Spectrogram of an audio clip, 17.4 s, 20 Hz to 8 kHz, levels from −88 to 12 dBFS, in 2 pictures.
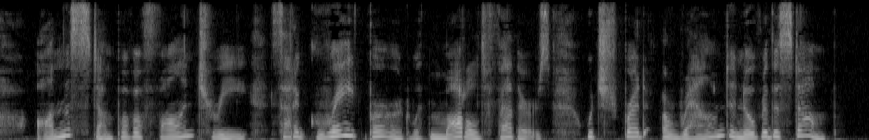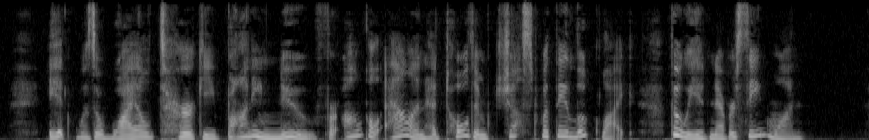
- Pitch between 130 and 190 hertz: No, high, 215 Hz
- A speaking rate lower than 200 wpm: Yes, average, 155 wpm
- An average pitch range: No, wide, 6.4 semitones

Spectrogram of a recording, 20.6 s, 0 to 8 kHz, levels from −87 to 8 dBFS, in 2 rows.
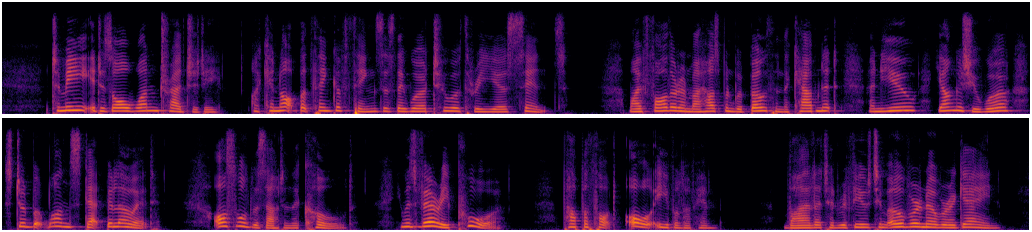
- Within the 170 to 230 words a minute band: Yes, average, 195 wpm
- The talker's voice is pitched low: No, high, 210 Hz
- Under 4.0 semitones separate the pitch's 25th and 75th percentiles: No, average, 4.6 semitones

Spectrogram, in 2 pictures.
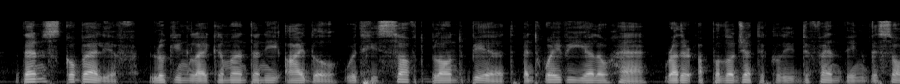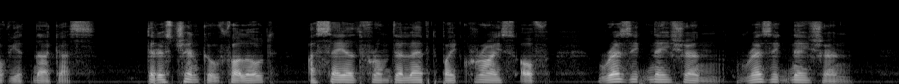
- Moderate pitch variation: Yes, average, 3.3 semitones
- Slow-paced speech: Yes, slow, 110 wpm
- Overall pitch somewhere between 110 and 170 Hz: No, low, 100 Hz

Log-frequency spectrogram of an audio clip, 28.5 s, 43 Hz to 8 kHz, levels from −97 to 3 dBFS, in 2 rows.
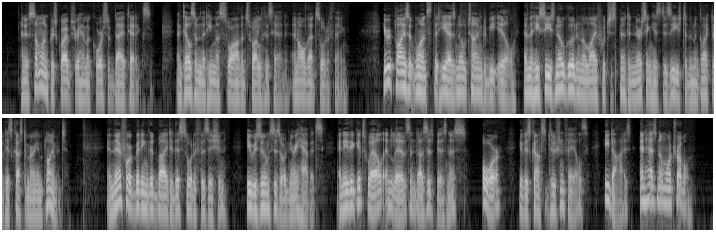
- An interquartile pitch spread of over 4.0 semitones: Yes, average, 4.4 semitones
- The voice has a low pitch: Yes, low, 110 Hz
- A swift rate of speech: Yes, fast, 210 wpm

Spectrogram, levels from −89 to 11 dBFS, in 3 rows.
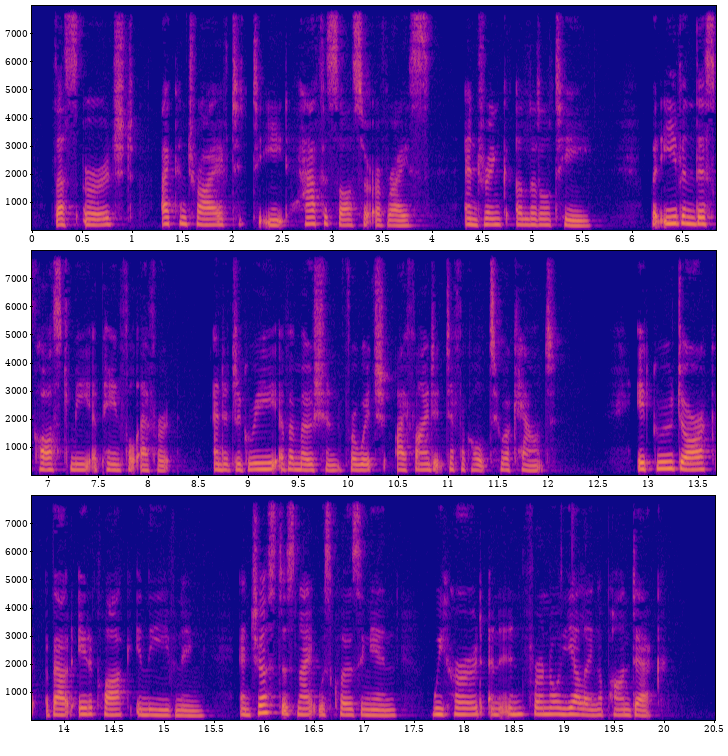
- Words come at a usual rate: Yes, average, 175 wpm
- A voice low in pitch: No, high, 205 Hz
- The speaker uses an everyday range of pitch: No, narrow, 2.2 semitones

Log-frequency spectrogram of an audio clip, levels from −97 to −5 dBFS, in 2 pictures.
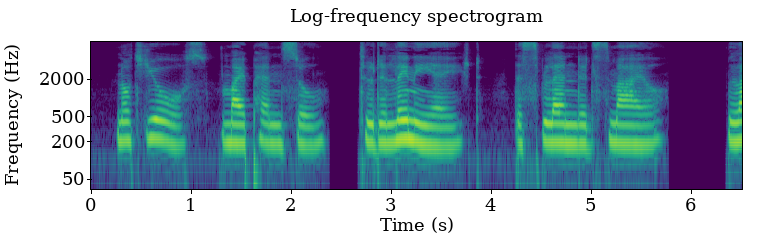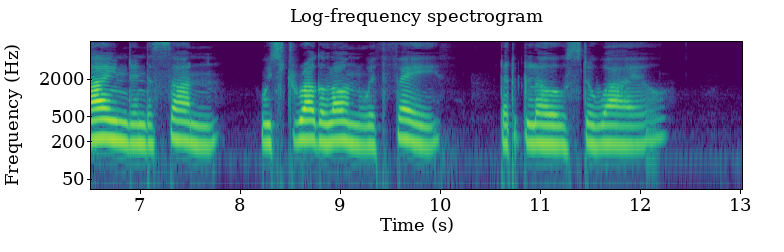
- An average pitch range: No, narrow, 2.0 semitones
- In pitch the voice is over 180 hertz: Yes, high, 190 Hz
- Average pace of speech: No, slow, 100 wpm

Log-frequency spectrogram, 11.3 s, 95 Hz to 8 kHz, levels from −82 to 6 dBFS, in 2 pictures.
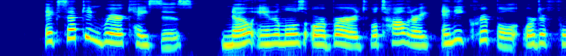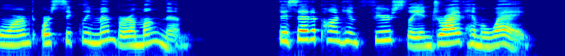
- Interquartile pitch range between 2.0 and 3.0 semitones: No, average, 4.6 semitones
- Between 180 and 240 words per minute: No, average, 150 wpm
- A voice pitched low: No, very high, 265 Hz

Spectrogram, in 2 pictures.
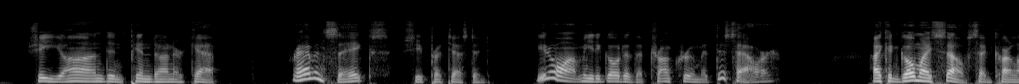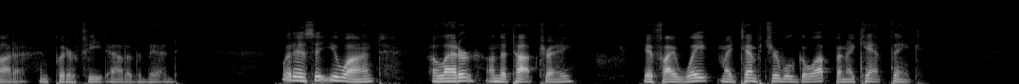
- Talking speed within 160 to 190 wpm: Yes, average, 180 wpm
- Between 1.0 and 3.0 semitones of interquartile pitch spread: No, average, 3.9 semitones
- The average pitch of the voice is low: Yes, low, 130 Hz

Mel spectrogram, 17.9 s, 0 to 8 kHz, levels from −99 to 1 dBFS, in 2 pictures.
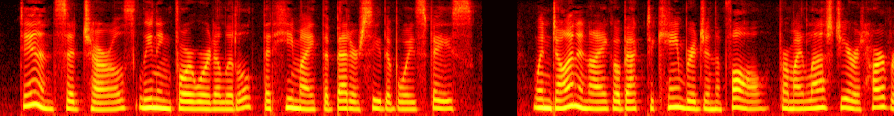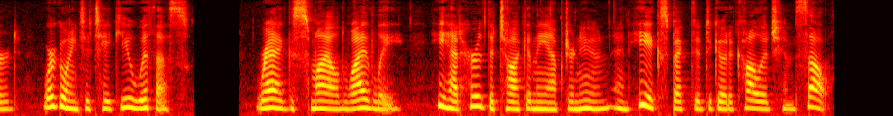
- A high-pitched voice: Yes, high, 200 Hz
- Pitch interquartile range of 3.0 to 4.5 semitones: No, narrow, 2.4 semitones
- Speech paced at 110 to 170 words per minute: No, average, 200 wpm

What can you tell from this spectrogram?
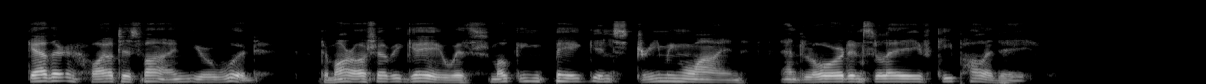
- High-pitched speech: No, low, 135 Hz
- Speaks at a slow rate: Yes, slow, 115 wpm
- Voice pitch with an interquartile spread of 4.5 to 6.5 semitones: No, average, 3.3 semitones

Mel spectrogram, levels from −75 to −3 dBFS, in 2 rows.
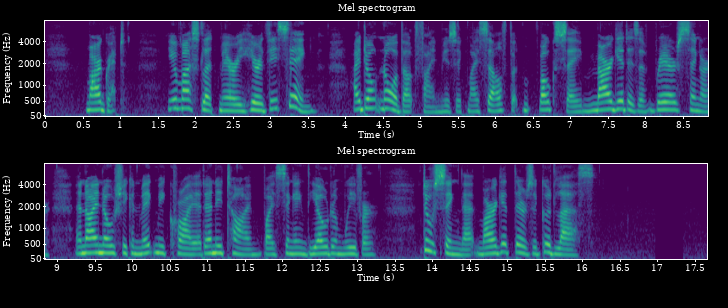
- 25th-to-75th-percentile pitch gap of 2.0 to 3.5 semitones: No, average, 4.1 semitones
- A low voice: No, high, 205 Hz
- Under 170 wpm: Yes, average, 160 wpm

